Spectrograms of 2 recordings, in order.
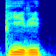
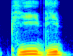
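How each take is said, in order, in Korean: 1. 가운데 자음은 가벼운 r 소리가 나요. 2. 가운데 자음은 센 d 소리가 나요. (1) "릿으로 얘기해야지" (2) "비딧 이렇게 발음을 하면 안 되고요"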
